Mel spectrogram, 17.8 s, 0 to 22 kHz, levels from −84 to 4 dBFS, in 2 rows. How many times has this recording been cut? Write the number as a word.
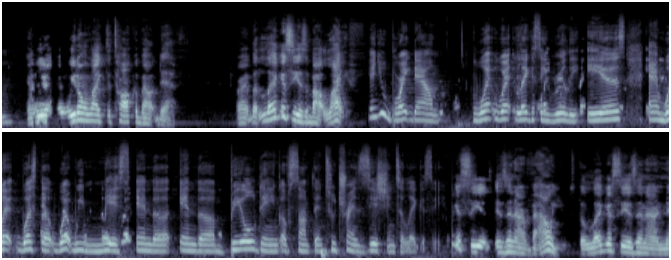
two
